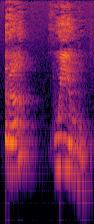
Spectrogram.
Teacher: na palavra tranquilo, eu estou vendo que a letra U é pronunciada de forma fraca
